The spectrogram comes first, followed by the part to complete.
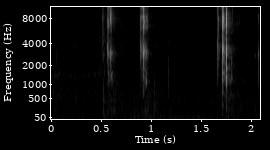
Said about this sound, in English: I'm eating some oxtail right now.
